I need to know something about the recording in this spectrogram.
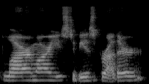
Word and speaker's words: Larimar: really did like was it Lamar? How do you say it? Larimar.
